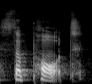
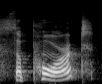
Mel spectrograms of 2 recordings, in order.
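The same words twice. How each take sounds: First: The R sound is dropped. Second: The R sound is pronounced. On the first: "I will drop R" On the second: "I will just pronounce support"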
